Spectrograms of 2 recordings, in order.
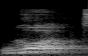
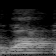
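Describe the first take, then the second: First: What as "wawt", rounded vowel; corrected rounded vowel. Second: হোয়াট as "waat", open "ah"; common wa pronunciation. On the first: Teacher corrects the common pronunciation, what as rounded "wawt". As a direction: say what with "aw" in place of "ah". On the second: Teacher shows what learners say, হোয়াট as "waat". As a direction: say হোয়াট with a plain "wa". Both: Shown as a demonstration. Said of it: "উচ্চারণ হোয়াট না".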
